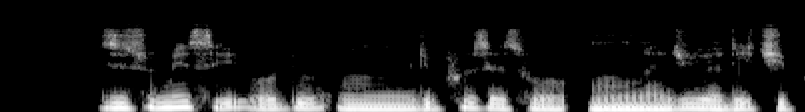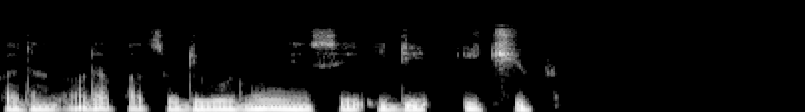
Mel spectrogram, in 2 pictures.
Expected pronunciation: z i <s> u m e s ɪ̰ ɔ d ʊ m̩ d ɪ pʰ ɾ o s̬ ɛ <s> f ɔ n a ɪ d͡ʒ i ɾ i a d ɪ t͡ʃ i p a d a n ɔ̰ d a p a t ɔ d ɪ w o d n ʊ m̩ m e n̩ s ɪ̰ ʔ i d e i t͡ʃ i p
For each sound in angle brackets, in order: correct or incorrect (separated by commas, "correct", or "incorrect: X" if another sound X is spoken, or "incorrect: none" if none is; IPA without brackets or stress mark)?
correct, correct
